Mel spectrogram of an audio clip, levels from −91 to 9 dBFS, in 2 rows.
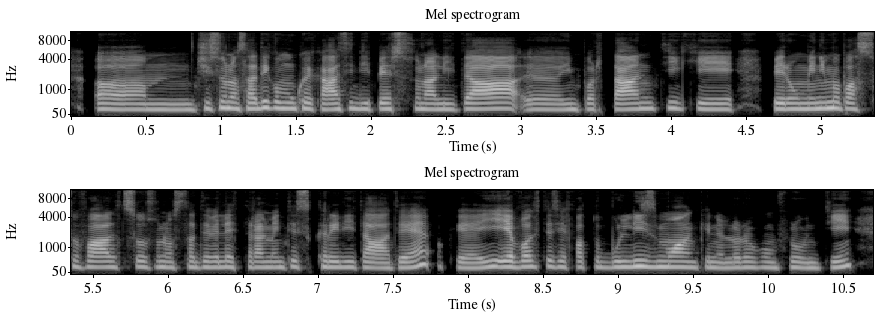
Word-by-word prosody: Uhm, 180 -2 0
ci 200 +4 -5
sono 215 0 +2
stati 200 +3 +2
comunque 205 -2 0
casi 185 +2 +2
di 195 -1 -2
personalità, 195 +1 +4
uhm, 175 +1 -4
importanti 190 +3 +1
che 185 -3 -2 0.2
per 195 -1 +2
un 195 - +1
minimo 205 +3 +3
passo 200 -1 -2
falso 190 0 +1
sono 185 0 -5
state 185 +1 -5
letteralmente 185 +1 -3
screditate, 180 +2 -1
okay, 180 0 -2
e - - +7
a 195 - +5
volte 200 +1 -2
si 195 - -5
è - - -3
fatto 185 0 -7
bullismo 190 +1 +1
anche 185 -1 +1
nei 170 -2 -4
loro 175 +1 -4
confronti. 175 +3 -4
190 Hz, 180 wpm, -24 LUFS, 180-195 Hz, 0.2 s, e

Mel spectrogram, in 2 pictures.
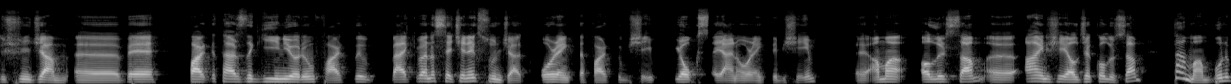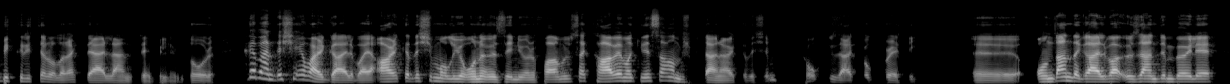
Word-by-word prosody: düşüneceğim, 110 -4 +2
eee, 100 -1 +1
ve 120 -1 +4 0.3
farklı 120 -1 +6
tarzda 130 0 +2
giyiniyorum. 125 -2 +3
Farklı 105 +2 -2 0.2
belki 115 +3 +2
bana 145 +1 +3
seçenek 150 +1 +3
sunacak 115 -10 -2
o 120 +1 +3
renkte 110 -3 +2
farklı 105 0 -3
bir - - -12
şey - - -5 0.2
yoksa, 120 -2 +1
yani, 90 0 +2
o 95 +1 -2
renkte 90 -2 -7
bir - - -17
şeyim, - - -6 0.4
eee, 95 - -6
ama 120 +1 +2
alırsam, 125 +2 +3
eee, 105 -1 -1
aynı 140 -1 +3
şeyi 125 -1 +2
alacak 115 +4 +1
olursam 135 - 0 0.3
tamam, 105 - -1
bunu 155 +4 -2
bir 165 -1 -6
kriter 140 -4 -9
olarak 105 +2 -8
değerlendirebilirim. 85 -5 -6
Doğru. 90 -2 -8 0.3
Bir 330 - -4
de 325 - -3
bende 235 -5 -2
şey 225 -1 -6
var - - +4
galiba 100 -3 0
ya, - - -1
arkadaşım 150 +4 -1
oluyor, 130 -2 -2
ona 125 +2 +2
özeniyorum 115 -2 -4
falan. 115 +1 -1
Mesela 135 +5 -7
kahve 140 +2 +4
makinesi 160 +1 -4
almış 140 -10 -7
bir - - -39
tane 100 -2 -1
arkadaşım. 95 -1 -11 0.3
Çok - - -16
güzel, - - -7
çok - - -15
pratik. - - -11 0.5
Eee, 95 -1 -6 0.2
ondan 140 +7 +2
da - - +2
galiba 130 0 +5
özendim 135 +1 -1
böyle, 130 0 0
125 Hz, 160 wpm, -24 LUFS, 105-135 Hz, 0.5 s, farklı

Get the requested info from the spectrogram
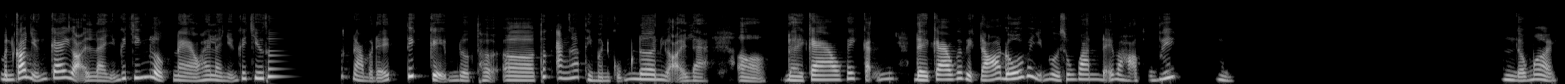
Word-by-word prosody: mình 220 -1 +1
có 295 - +9
những 285 -5 -1
cái, 305 +1 +4
gọi 275 -9 +2
là, 180 -1 -3
những 150 -2 -8
cái 280 - -2
chiến 320 +3 +1
lược 275 - +2
nào, 180 -5 -2
hay 215 +3 -1
là 200 - -1
những 170 -1 -8
cái 270 - -2
chiêu 280 -1 +4
thức 365 +2 -2 0.5
thức 380 -2 -17
nào 185 - -1
mà 155 - -8
để 150 +8 -2 0.2
tiết 380 0 +6
kiệm 190 - +2
được 175 -2 -4
th 190 - -6
ờ, 190 -1 +2
thức 360 0 -4
ăn 290 -2 -1
á 315 +3 -1
thì 205 - -3
mình 170 -1 -6
cũng 240 +8 -5
nên, 235 -2 +3
gọi 185 - -2
là, 175 -1 -6 0.3
ờ, 155 -6 -2 0.2
đề 195 -3 0
cao 215 +2 +4
cái 270 - +1
cảnh - - -3 0.3
đề 205 -3 +5
cao 225 +2 +5
cái 280 - 0
việc 220 -5 +1
đó 205 +6 +5
đối 270 +4 +5
với 385 +1 +2
những 220 -10 -5
người 225 -4 0
xung 230 +4 -3
quanh 230 -1 +1
để 225 - -3
mà 230 - -1
họ 215 - -3
cùng 195 -1 -9
biết. 305 +7 +3 0.4
Ừm. 205 -3 -3 2.7
Ừm, 215 -3 -1
đúng 180 +2 -2
rồi. 225 -6 +1
220 Hz, 230 wpm, -23 LUFS, 190-270 Hz, 2.7 s, có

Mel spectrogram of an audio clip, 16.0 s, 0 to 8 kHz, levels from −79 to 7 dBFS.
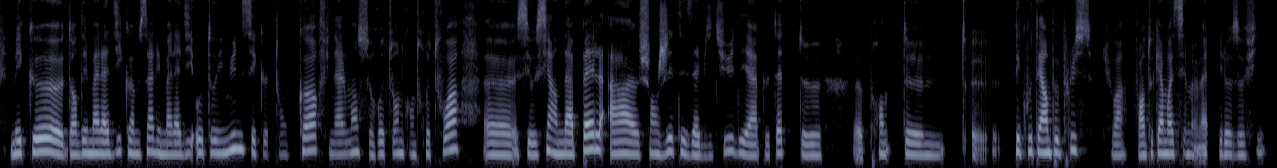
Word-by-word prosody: mais 180 +2 +2
que 195 -1 +6
dans 165 0 0
des 180 +2 0
maladies 175 +1 +2
comme 175 -3 -1
ça, 195 +4 0
les 180 -2 -1
maladies 165 +1 -1
auto-immunes, 185 +5 +1
c'est 225 -5 -3
que 170 - -11
ton 160 0 -14
corps 210 +1 +3
finalement 170 +3 -4
se 180 - -4
retourne 170 +2 -4
contre 165 0 -8
toi, 220 +8 +3 0.3
heu, 160 -1 +1
c'est 170 - +1
aussi 160 +6 +1
un 175 -3 +1
appel 220 +8 +6
à 175 -1 +4
changer 170 +4 +1
tes 170 -4 -2
habitudes 155 +7 -5
et 165 -3 +1
à 150 -1 +1
peut-être 180 +5 -5
te, 150 -2 -2 0.4
heu, 110 - -3
prendre 170 +1 -5 0.2
te, 175 - -1
hem, 155 -2 -2 0.3
te - - -6 0.4
t'écouter 200 0 +1
un 185 0 +7
peu 190 +1 0
plus 225 +3 -2
tu 155 - -15
vois? 155 +1 -4
Enfin 150 - 0
en - - +1
tout 170 - -6
cas 175 +1 +2
moi 170 0 +3
c'est 170 +1 -2
ma 165 - -5
ma - - -2
philosophie. 165 +3 -5
170 Hz, 195 wpm, -34 LUFS, 160-190 Hz, 0.4 s, un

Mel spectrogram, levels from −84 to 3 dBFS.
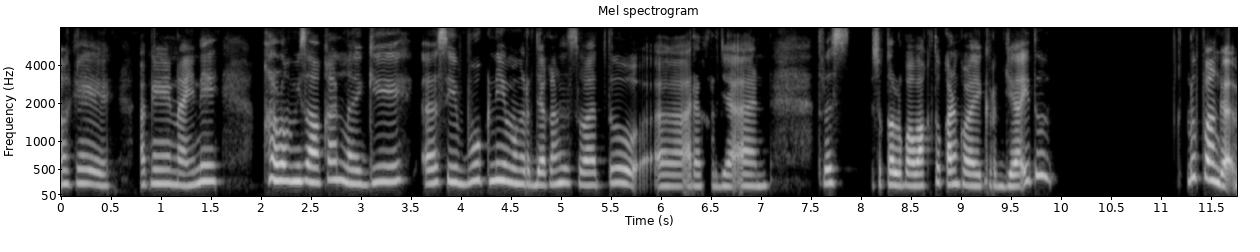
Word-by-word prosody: Oke, 240 -3 -3 0.3
oke, 250 +2 -3 0.2
nah 220 - 0
ini 255 +5 +1 0.6
kalau 300 -3 +5
misalkan 285 +2 +3
lagi, 240 +1 -1 0.5
eee, 245 +1 0
sibuk 275 +1 0
nih 305 - +5
mengerjakan 235 -2 0
sesuatu, 245 +1 -2 0.2
eee, 200 0 -3
ada 205 - -2
kerjaan 205 0 -2 0.6
terus 250 0 0 0.3
suka 225 +1 -3
lupa 215 0 +3
waktu 215 +6 0
kan 235 -2 +4
kalau 220 -3 +2
lagi 205 - -2
kerja, 205 -1 -1
itu 380 +1 -2 1.3
lupa 355 -1 +3
nggak 220 - +5
240 Hz, 135 wpm, -23 LUFS, 220-265 Hz, 1.3 s, kalau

